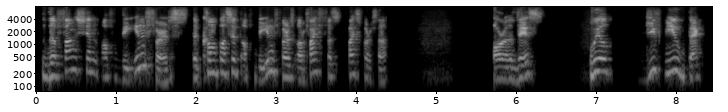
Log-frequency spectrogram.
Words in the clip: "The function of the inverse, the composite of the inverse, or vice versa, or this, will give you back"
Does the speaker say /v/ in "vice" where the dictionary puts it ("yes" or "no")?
no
